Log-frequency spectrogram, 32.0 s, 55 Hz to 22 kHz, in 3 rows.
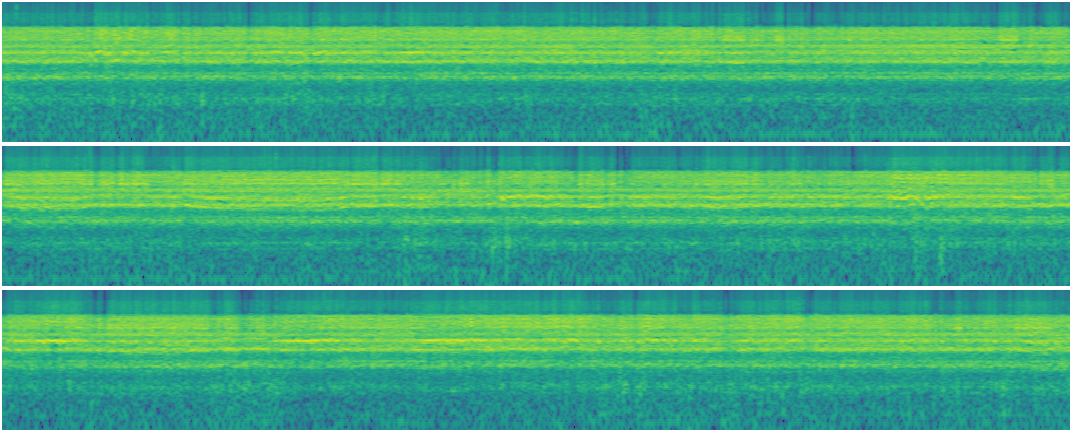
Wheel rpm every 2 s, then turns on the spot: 230, 230, 230, 240, 230, 230, 220, 230, 230, 230, 220, 220, 220, 230, 230, 230.
none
